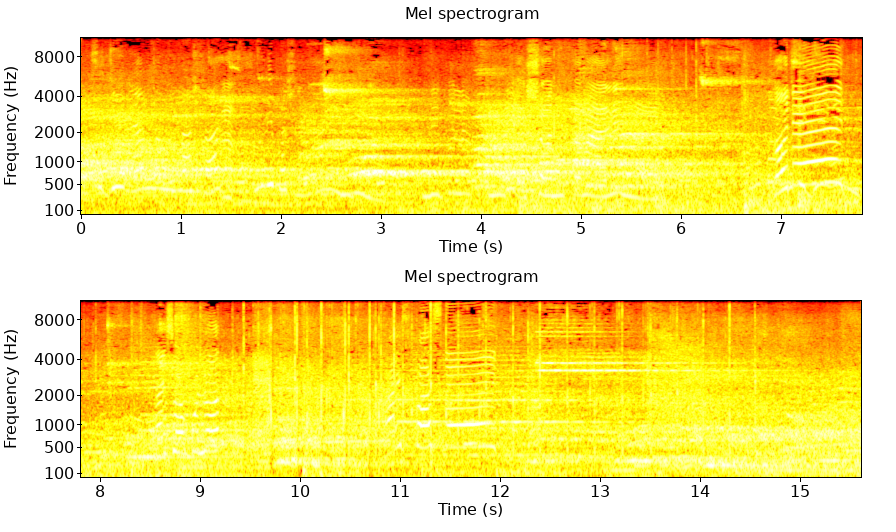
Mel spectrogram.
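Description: Sneakers squeak sharply on an indoor court floor in an echoing gym.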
